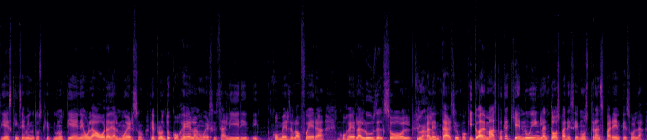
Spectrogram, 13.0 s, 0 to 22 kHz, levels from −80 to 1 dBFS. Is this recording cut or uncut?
cut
